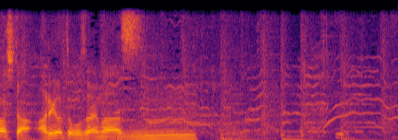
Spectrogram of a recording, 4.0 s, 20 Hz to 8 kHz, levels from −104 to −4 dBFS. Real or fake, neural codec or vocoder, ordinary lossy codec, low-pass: real; none; none; 7.2 kHz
